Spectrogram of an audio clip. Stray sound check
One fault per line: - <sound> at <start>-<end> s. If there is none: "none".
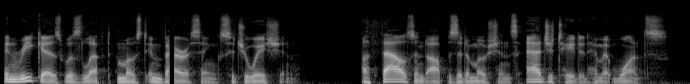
- dropout at 1.7-1.7 s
